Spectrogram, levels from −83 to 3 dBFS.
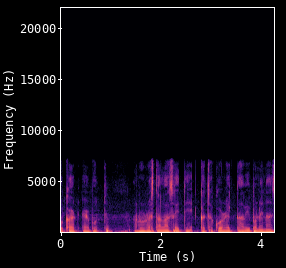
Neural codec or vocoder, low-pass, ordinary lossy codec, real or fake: none; 7.2 kHz; MP3, 64 kbps; real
